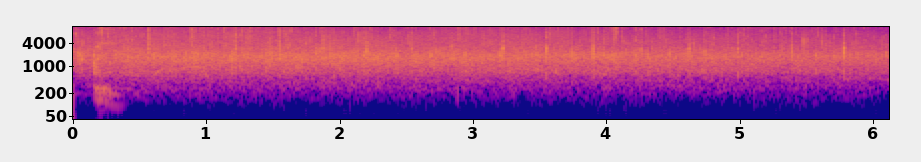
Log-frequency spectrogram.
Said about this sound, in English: And can you give them a round of applause and just welcome them?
